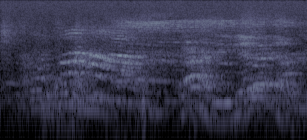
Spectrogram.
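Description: Children's voices talking and calling in the background, high-pitched and indistinct, with no clear words.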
